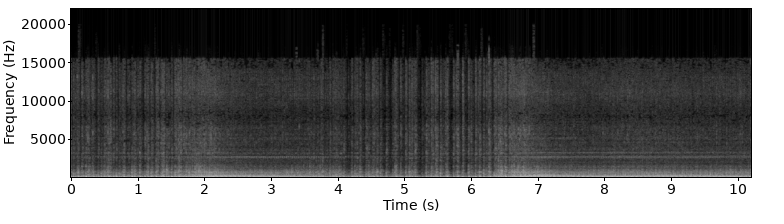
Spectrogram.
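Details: Henry J drag car parked since 1977, first start after revival: loud, lumpy big-engine rumble with a couple of throttle blips rising and falling; starts easily and runs strong, normal running.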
